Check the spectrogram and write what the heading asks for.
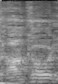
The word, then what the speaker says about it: Honko: Honko, is that how you say it? Laurie Honko, yep.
